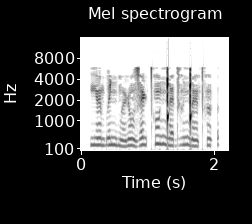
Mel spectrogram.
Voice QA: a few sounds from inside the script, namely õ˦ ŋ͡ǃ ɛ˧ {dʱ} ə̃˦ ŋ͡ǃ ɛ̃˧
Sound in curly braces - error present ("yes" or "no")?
no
